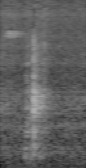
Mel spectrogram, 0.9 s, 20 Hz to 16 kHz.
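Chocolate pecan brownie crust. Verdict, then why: Baked. After 20 minutes in the oven, the top of a chocolate pecan brownie is pressed or tapped, giving one short, dry crackle of the crust against a quiet background. The brownie is cooked through in the middle and perfect.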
